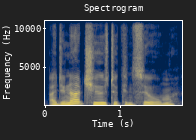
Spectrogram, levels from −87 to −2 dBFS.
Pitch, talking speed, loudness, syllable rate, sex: 160 Hz, 195 wpm, -17 LUFS, 5.4 syllables/s, male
